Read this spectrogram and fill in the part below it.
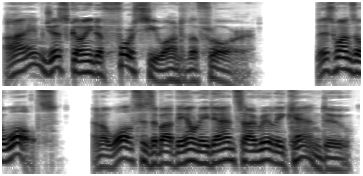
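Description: A man voicing a commanding, jovial middle-aged guardian with a heavy, forceful delivery, in an audiobook story. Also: lowish voice, sing-song, measured pace, few pauses, husky, no echo, studio quality, heavily acted. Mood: insistent.

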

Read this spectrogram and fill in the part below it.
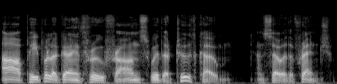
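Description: Cocksure police inspector as put on by a male reader: low-pitched, brisk, blunt, chatty, for a detective story. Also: big pitch swings, a bit bright, no room sound, clean studio sound, heavily acted. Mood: cheerful.

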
